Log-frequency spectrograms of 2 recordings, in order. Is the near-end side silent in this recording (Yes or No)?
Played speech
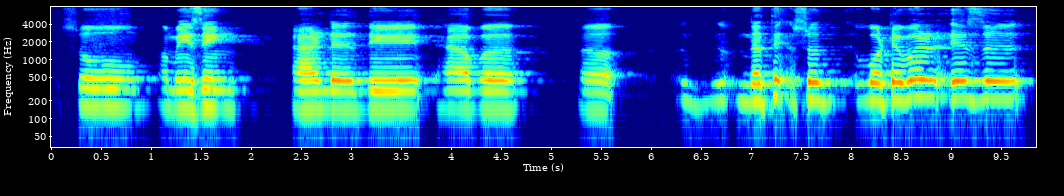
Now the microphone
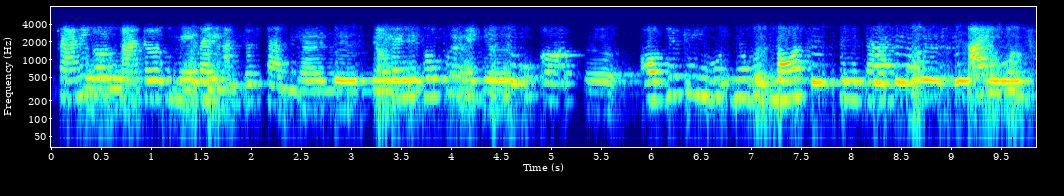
No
